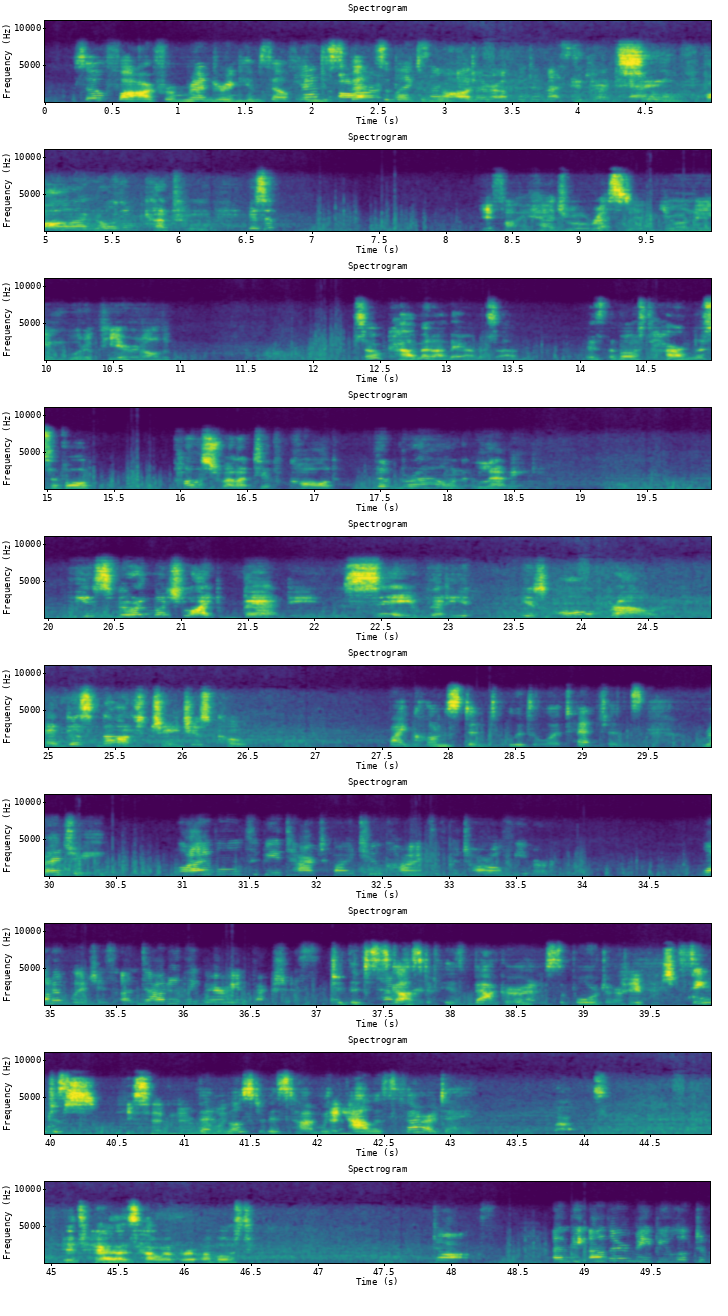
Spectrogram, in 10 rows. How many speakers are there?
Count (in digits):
5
